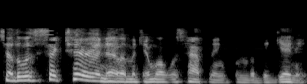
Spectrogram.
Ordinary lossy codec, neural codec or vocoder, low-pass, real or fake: MP3, 32 kbps; codec, 16 kHz, 8 kbps, FunCodec, trained on LibriTTS, 25 frames a second; 5.4 kHz; fake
